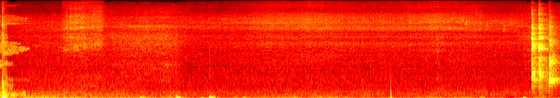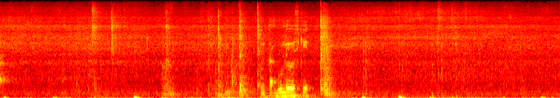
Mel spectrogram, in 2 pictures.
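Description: Food frying in a pan with a steady sizzle, broken by scattered clicks and knocks of dishes and utensils and a louder clatter about halfway through.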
